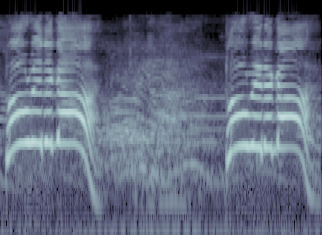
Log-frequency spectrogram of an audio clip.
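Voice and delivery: high, loud, ringing praise; shouting praise. Real, not acted. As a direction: shout it to the rafters. Preacher praising at full force.

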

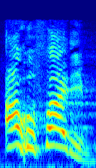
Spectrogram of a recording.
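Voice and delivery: high, forceful, confident vow; strong resolve. Retold or imitated. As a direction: declare it firmly, faith at full strength. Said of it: "It just gets stronger and stronger".

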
